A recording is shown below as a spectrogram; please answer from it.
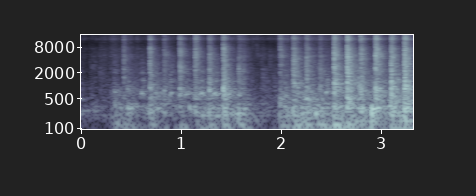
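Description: Play pigeons in a loft coo repeatedly in a quick, rhythmic series, close and moderately loud, with soft wingbeats and shuffling mixed in.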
